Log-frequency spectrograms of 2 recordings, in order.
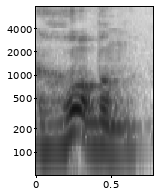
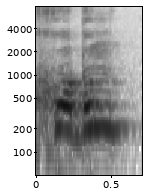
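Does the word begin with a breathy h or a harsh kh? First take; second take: breathy h; harsh kh. First: The first sound is a soft, breathy h. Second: The first sound is a harsh, scraping kh. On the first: This is the classic textbook reading. "Это украинское такое г. Вот, на выдохе" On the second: This is how the speaker personally says it. "я говорю хобом"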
